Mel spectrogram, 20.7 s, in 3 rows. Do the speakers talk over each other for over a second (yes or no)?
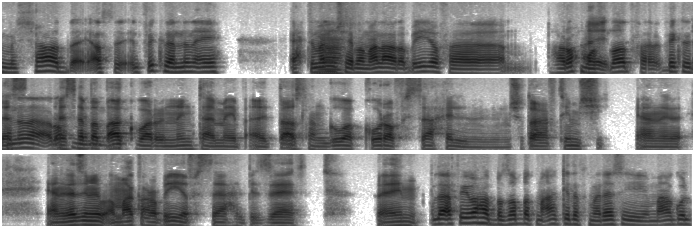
yes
